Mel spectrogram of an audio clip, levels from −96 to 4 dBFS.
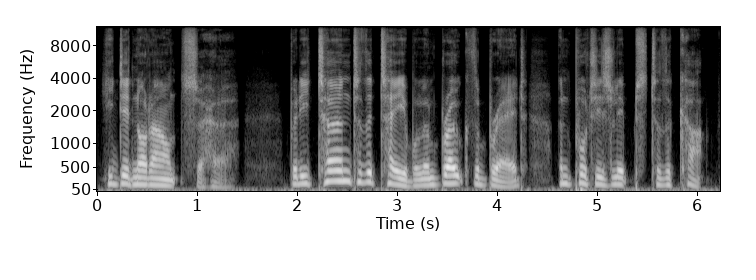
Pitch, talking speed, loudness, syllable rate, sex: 140 Hz, 210 wpm, -19 LUFS, 5.0 syllables/s, male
